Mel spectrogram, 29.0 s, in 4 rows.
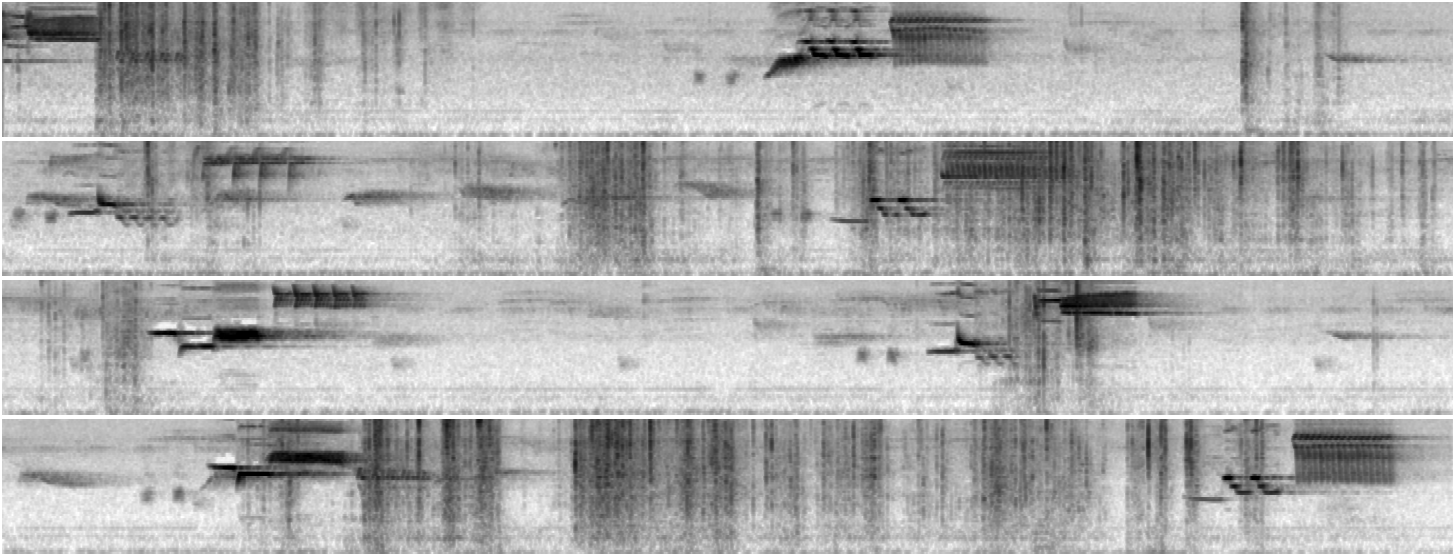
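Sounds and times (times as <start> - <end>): plastic bags crinkling: 0.0 - 2.3, 6.2 - 6.7, 7.8 - 8.8, 9.4 - 15.5, 23.0 - 28.2
small bird chirping: 0.0 - 2.4, 3.3 - 16.7, 17.4 - 20.5, 21.1 - 28.9.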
